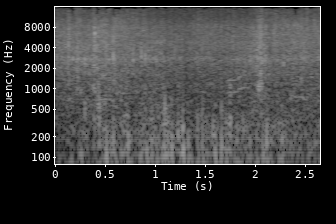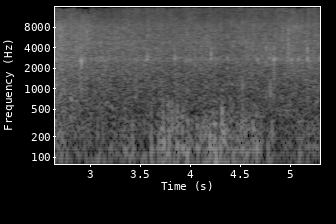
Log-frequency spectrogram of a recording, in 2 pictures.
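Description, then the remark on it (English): Heavy, torrential rain pours steadily onto a boat in a flooded forest during a storm, with gusting wind, a dense, continuous wash of noise with scattered sharper splashes and thuds, no voices. “It looked like the rainstorm was going to pass, and it hasn't passed. It hasn't passed at all. It's very, very heavy, and I'm soaked through to the skin.”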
